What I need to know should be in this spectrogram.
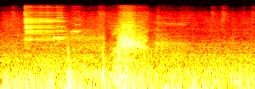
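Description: A creature screeches.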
